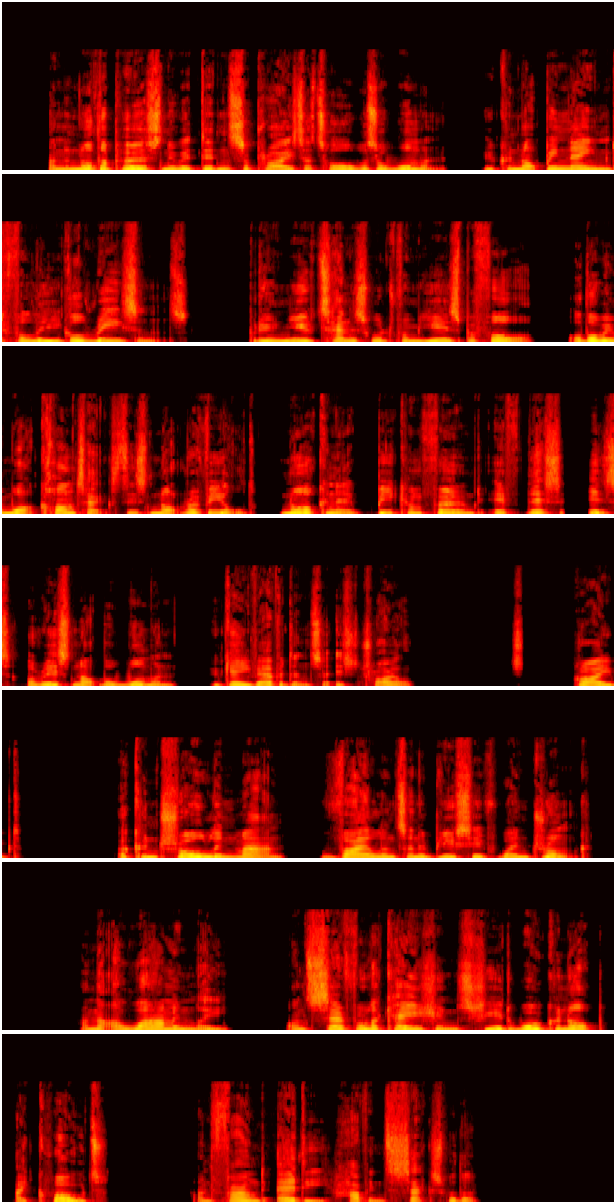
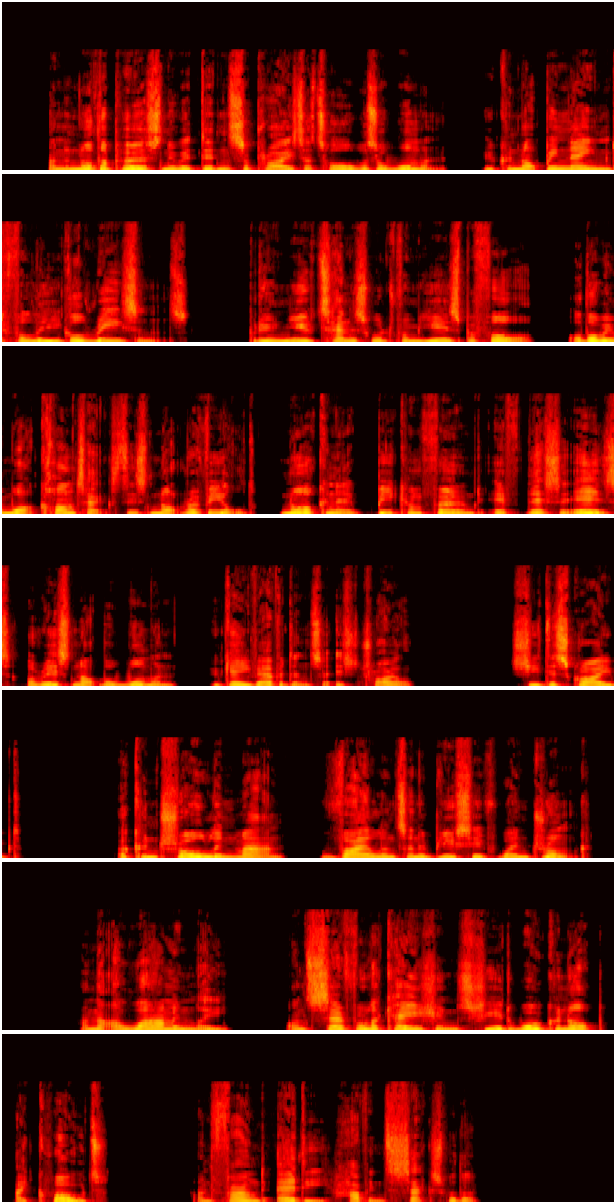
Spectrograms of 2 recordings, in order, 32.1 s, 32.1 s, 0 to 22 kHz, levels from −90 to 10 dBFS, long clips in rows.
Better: second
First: audio cutting out; at 13 s and at 18 s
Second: none

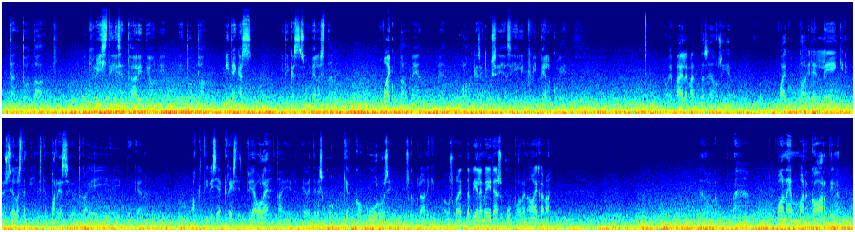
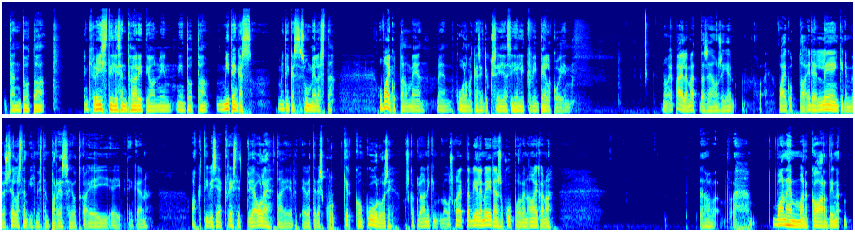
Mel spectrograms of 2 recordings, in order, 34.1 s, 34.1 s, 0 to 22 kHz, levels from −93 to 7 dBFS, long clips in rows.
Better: second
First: low rumble; loud; throughout; as loud as the speech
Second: none

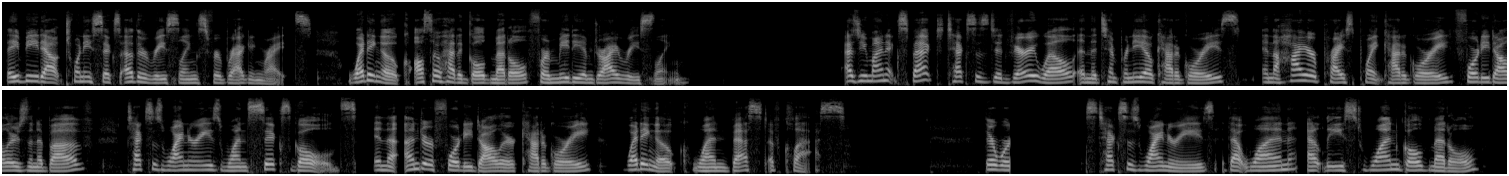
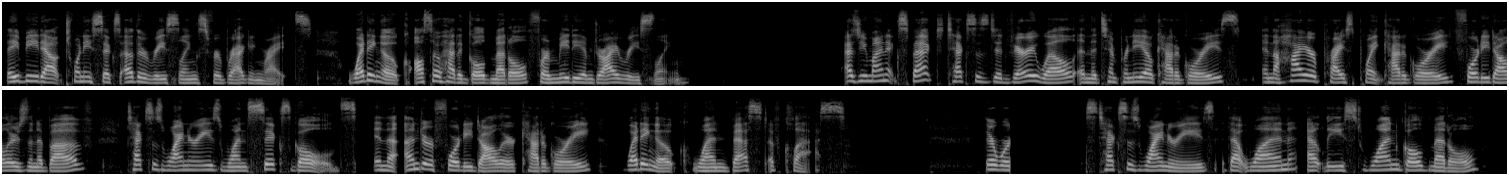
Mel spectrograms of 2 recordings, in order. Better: neither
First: audio cutting out; at 25 s for 0.5 s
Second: audio cutting out; at 25 s for 0.5 s

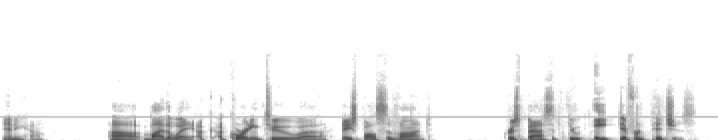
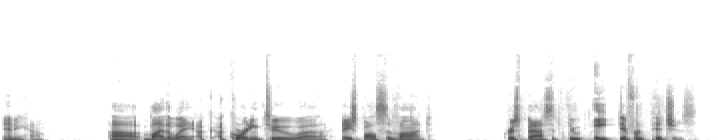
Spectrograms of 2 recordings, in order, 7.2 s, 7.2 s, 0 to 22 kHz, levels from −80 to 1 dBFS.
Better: second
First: high-pitched whine; faint; throughout; 3.5 kHz, 30 dB below the speech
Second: none

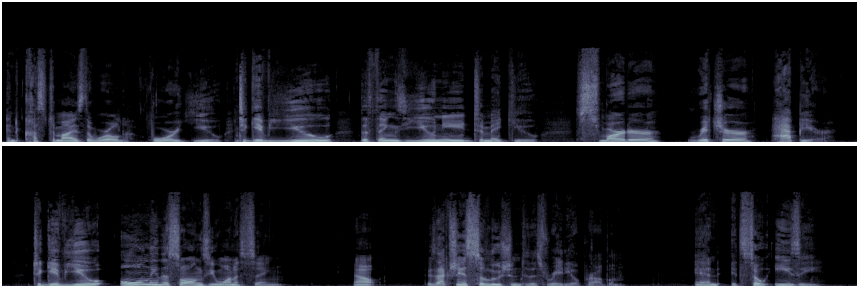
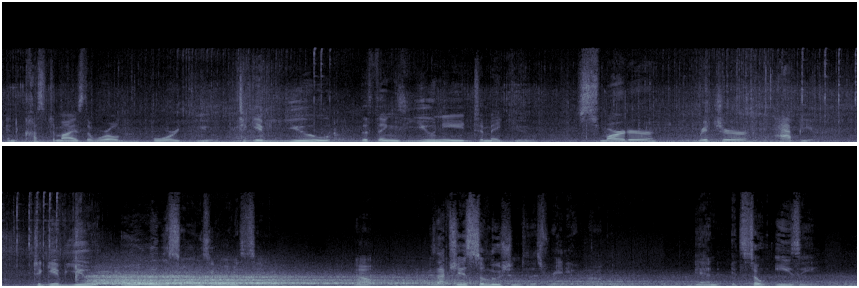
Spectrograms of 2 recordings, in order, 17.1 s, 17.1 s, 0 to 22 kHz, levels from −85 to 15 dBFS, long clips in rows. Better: first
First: none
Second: traffic noise; very loud; throughout; 2 dB above the speech

